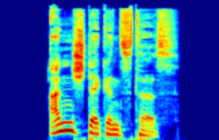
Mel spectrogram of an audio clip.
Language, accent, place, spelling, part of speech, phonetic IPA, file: German, Germany, Berlin, ansteckendstes, adjective, [ˈanˌʃtɛkn̩t͡stəs], De-ansteckendstes.ogg
- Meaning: strong/mixed nominative/accusative neuter singular superlative degree of ansteckend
